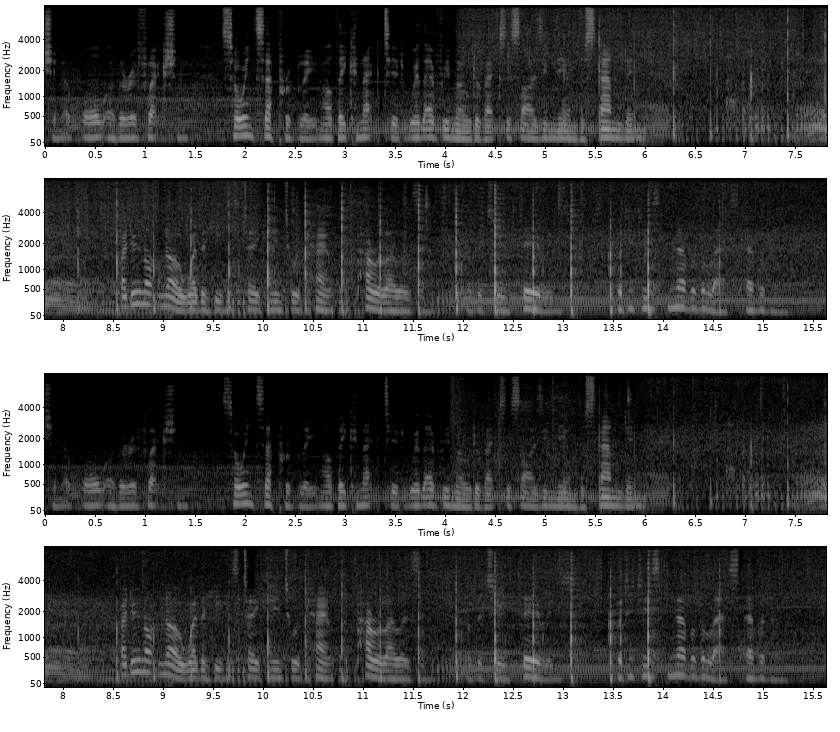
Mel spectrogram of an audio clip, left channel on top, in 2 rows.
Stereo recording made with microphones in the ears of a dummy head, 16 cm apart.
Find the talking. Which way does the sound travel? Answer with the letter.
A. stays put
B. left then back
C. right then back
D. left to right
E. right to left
D.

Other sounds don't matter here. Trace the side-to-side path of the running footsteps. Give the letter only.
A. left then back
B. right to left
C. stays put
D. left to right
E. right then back
D.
